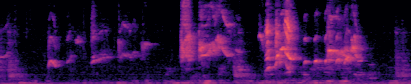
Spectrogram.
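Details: Sparse European goldfinch song: scattered high chirps and short twitters with brief louder buzzy bursts, over a faint low background hum.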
